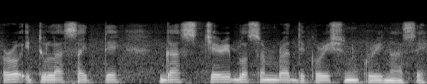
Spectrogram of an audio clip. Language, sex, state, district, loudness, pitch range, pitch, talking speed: Nagamese, male, Nagaland, Kohima, -16 LUFS, 100-110 Hz, 105 Hz, 170 wpm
